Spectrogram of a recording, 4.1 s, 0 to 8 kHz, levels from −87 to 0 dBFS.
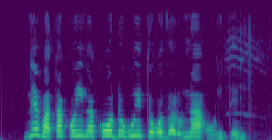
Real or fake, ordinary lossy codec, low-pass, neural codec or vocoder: real; none; 7.2 kHz; none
